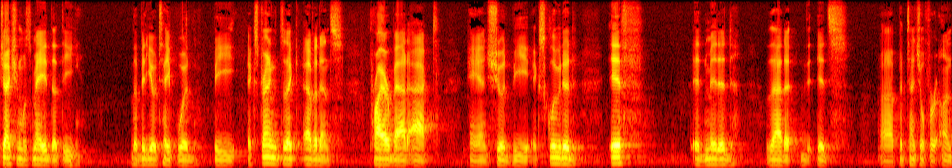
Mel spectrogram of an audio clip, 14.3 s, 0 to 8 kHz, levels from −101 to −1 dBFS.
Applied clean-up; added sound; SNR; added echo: none; none; none; none.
